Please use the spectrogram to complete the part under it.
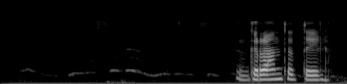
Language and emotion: Russian, neutral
